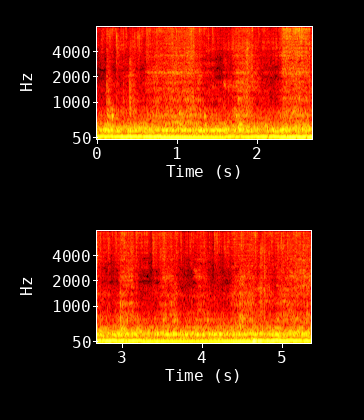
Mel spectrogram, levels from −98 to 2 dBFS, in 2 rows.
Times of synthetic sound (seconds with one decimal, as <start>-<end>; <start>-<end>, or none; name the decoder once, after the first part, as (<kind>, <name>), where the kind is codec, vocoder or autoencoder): 0.0-0.8 (vocoder, Vocos); 1.6-3.3; 4.7-5.4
